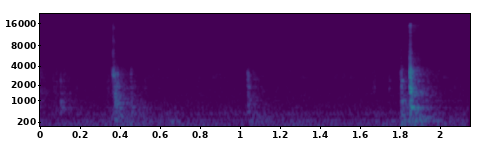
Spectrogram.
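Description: A few small clicks, the loudest near the end, of a screwdriver tip working the plastic DIP switch bank on a gas boiler's control board as switch 1 is flipped on.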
